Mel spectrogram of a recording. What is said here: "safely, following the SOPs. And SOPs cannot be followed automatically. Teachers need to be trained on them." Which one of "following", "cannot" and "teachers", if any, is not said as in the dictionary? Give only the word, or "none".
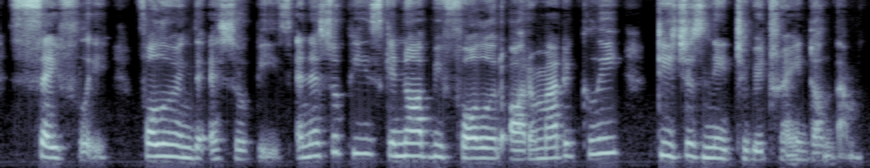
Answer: none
